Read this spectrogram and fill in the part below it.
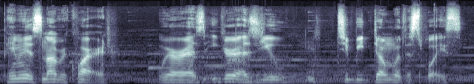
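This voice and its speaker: A man's voice: lowish voice, moderate pace, music in the background, lightly acted. A man voicing a pompous, formal talking magic book in a game story. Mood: lofty.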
